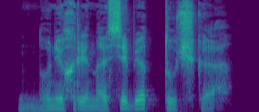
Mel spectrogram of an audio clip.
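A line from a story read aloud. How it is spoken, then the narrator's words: Mutter. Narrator (Russian): пробормотал Буран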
